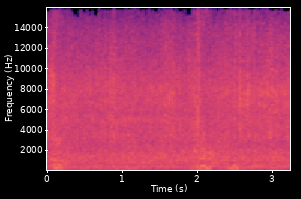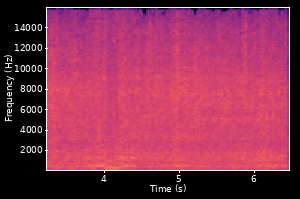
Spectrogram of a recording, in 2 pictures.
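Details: Orientation flight of many bees as the sun emerged after a cold period in March 2024; a constant drone of wings, punctuated by short, higher-pitched buzzes of individual bees flying past.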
